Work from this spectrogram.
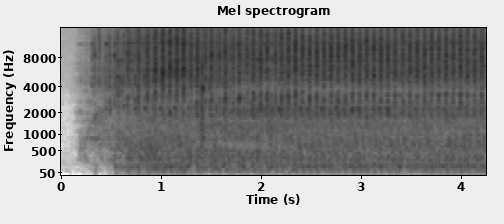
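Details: Atco Balmoral 14S mower, started with a bit of choke: catches quickly and settles into a steady, even rapid firing beat with no misses or knocks; running healthily (drive grunchy, pinion gear suspected).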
